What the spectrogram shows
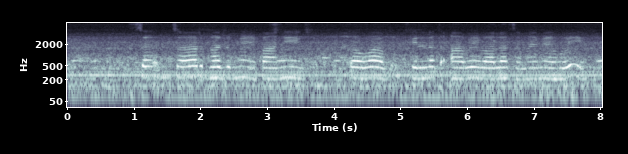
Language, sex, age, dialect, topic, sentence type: Bhojpuri, female, 25-30, Northern, agriculture, statement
